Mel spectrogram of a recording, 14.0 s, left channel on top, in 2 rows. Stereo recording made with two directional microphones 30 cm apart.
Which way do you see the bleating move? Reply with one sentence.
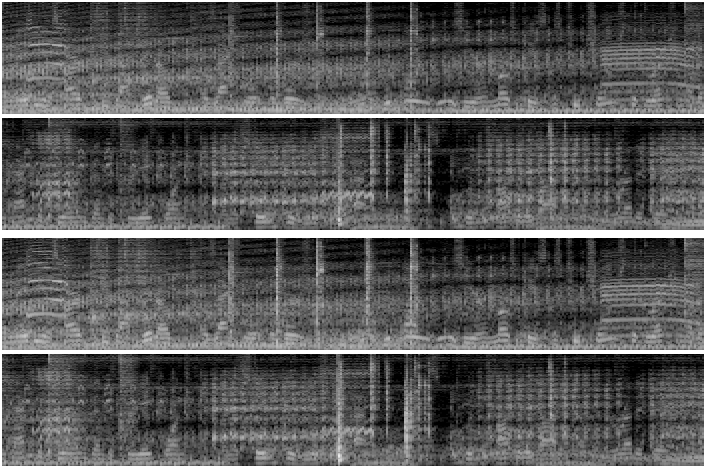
In this clip you hear the bleating travel towards the left.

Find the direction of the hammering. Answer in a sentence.
You can hear the hammering on the right.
